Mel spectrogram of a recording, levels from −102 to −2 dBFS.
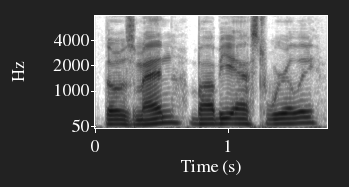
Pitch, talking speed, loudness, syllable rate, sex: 130 Hz, 170 wpm, -15 LUFS, 6.6 syllables/s, male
